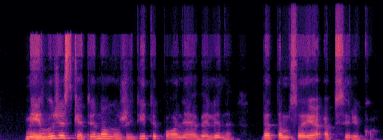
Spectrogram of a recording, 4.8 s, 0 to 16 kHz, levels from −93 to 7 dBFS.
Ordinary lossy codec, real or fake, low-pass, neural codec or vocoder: Opus, 16 kbps; fake; 14.4 kHz; vocoder, 48 kHz, 128 mel bands, Vocos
